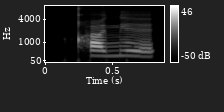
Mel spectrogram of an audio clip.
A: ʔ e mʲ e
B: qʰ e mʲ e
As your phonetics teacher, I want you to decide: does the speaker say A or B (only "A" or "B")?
B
